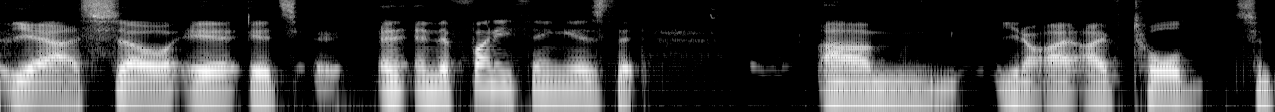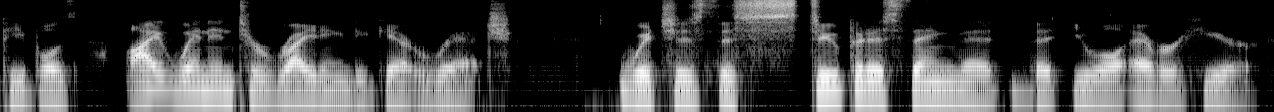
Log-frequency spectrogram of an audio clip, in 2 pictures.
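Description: A man with a Canadian accent and a normal speaking voice talks at a fairly slow pace. His medium-pitched delivery has lively intonation, and the sound is dry and close with no echo. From Canada. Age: 50s. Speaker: author and history writer. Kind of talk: interview.

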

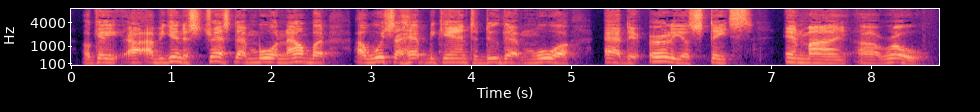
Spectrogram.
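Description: A man with an Alabama accent speaks at a moderate pace. His pitch sits fairly high, and his intonation stays fairly even. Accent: Southern US (Alabama). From US South, Alabama. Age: 60s. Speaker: union leader and pastor. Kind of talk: interview.

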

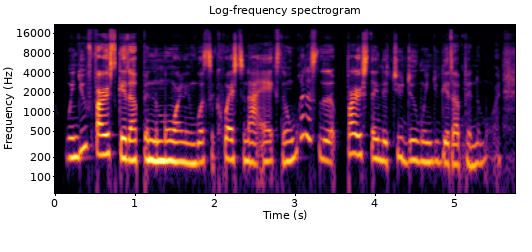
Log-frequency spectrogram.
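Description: In a Southern US accent, a woman with a fairly low pitch and a dark, mellow tone talks at a very fast pace with hardly any pauses. Her intonation is fairly even, and the recording is very clean with a silent background. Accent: Southern US (Georgia). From rural Georgia, US South. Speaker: life coach. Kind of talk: casual interview.

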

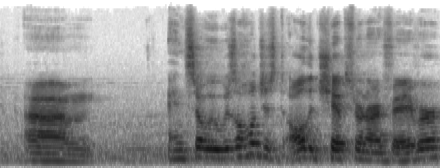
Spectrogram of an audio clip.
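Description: Against noticeable background noise, a man with an American accent and a high pitch speaks at a very fast pace. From US West Coast, San Jose area, California. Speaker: stage actor. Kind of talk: casual chat. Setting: studio.

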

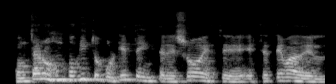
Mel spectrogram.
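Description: A man's fairly high-pitched, unremarkable speaking voice. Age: 60s. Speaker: radio host, theatre critic. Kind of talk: interview. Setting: radio, remote call with guest.

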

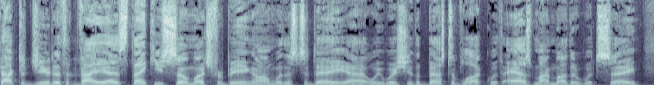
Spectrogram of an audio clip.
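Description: A man talks at a moderate pace with hardly any pauses. His medium-pitched delivery has ordinary pitch variation and a plain, everyday voice. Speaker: radio host. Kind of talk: interview.

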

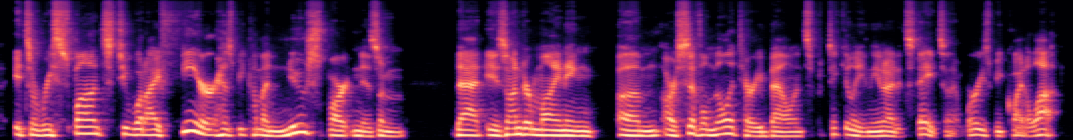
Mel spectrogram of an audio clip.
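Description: A man with an American accent and a plain, everyday voice, medium in pitch with ordinary pitch variation, at a fairly quick pace. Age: 60s. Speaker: political scientist and author. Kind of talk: interview. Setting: video call.

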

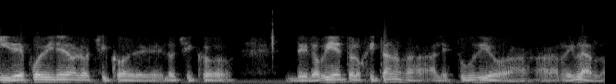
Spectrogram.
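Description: At a moderate pace, a man speaks in a flat monotone. His pitch is fairly low. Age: 60s. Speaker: radio director and former DJ. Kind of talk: radio interview.

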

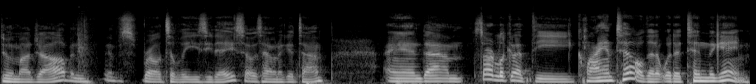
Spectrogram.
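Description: An ordinary speaking voice from a man, fairly high in pitch and at a fairly quick pace. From West Virginia, Charleston. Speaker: sports podcast co-host. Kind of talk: casual chat.

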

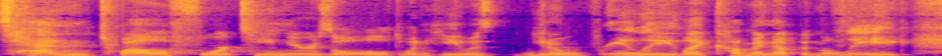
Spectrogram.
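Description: With an American accent, a woman speaks at a moderate pace in an unremarkable speaking voice with a fairly high pitch. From New York. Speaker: sports writer and author. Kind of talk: casual chat.

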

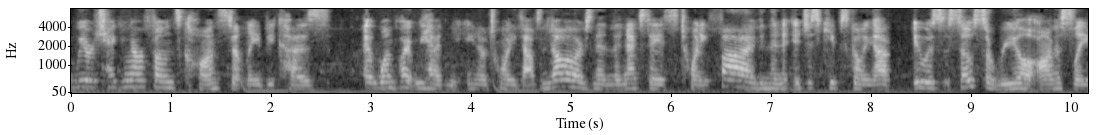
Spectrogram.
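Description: Noticeable background noise sits behind a woman with a fairly low voice. She talks at a moderate pace with ordinary pitch variation. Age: 30s. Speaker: business professor, crypto investor. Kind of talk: personal testimony.

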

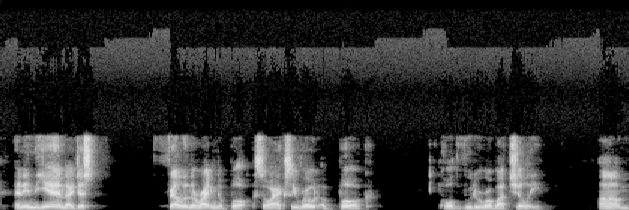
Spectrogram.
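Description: This man has a New York accent and a medium pitch. He talks at a fairly quick pace with lively intonation. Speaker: author. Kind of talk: interview. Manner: halting.

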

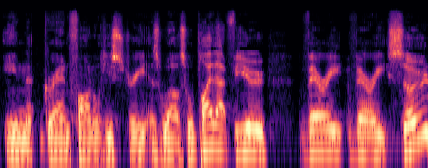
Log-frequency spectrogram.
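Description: Speaking with an Australian accent, a man moves at a moderate pace. His fairly high voice carries lively intonation. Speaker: sports radio host. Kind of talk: live sports radio talkback. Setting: radio studio at a public venue.

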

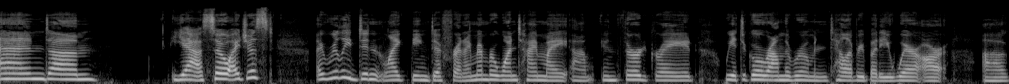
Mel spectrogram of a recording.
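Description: Against a quiet background, a woman with an American accent talks at a fairly quick pace, her medium pitch showing ordinary variation. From Worcester, Massachusetts, US. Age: 30s. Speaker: podcast host and finance author. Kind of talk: interview conversation.

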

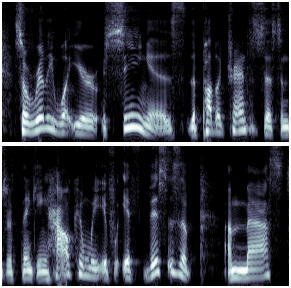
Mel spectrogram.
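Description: A man with a Canadian accent speaks at a moderate pace, with very wide pitch swings and vocal fry. The recording is very clean with a silent background, the sound dry and close with no echo. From Canada, Toronto. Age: 40s. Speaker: writer. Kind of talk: interview.

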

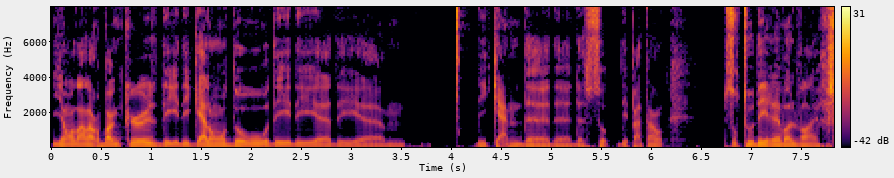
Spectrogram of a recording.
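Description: In a Quebec accent, a man with a fairly low pitch talks at a fairly slow pace with ordinary pitch variation and long, frequent pauses, on a very clean recording with a silent background. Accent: Québécois French. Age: 30s. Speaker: podcast co-host. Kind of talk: casual chat.

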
